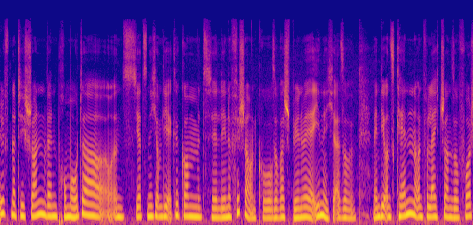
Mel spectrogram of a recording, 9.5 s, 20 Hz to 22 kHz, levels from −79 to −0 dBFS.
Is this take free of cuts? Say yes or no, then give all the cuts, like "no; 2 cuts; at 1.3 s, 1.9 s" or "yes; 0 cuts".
no; 1 cut; at 5.4 s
